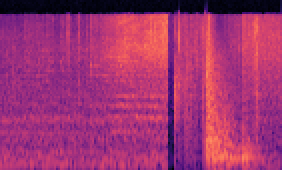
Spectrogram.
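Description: Liquid chlorine reacting violently with liquid ammonia: a steady hiss, a sudden break, then a loud burst about one and a half seconds in that quickly fades.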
